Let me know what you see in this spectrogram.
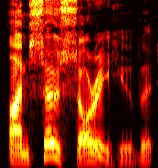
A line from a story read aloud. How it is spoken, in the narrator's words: said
